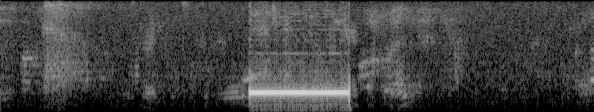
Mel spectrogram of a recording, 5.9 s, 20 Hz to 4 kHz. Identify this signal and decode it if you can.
Ringback tone (Europe, 425 Hz), with speech.
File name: out- -2019- - - .4591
